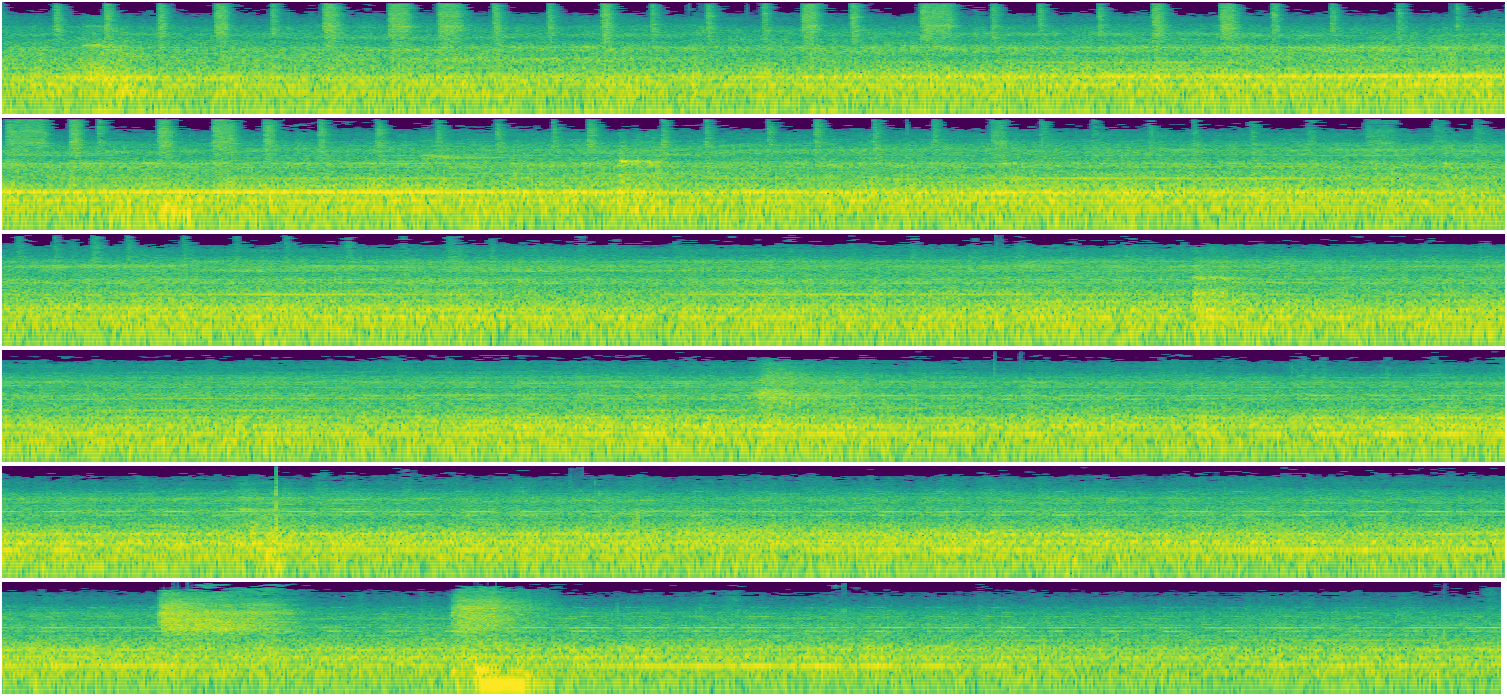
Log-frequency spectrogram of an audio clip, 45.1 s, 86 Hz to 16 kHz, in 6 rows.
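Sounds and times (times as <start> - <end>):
locomotive engines idling: 0.0 - 45.0
air hissing bursts: 1.0 - 5.1, 7.4 - 12.7, 38.4 - 39.1, 39.8 - 40.4.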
